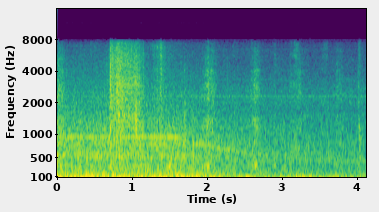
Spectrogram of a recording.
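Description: Crunchy seasoned french fries being chewed: a loud crunch just under a second in, then a scatter of fainter crunches, over a low steady hum.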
